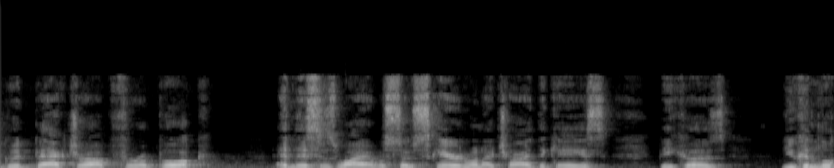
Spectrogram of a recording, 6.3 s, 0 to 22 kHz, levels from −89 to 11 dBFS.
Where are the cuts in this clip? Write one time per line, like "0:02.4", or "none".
0:02.0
